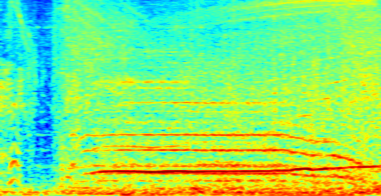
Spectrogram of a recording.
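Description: Energy beams hum steadily in a game.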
